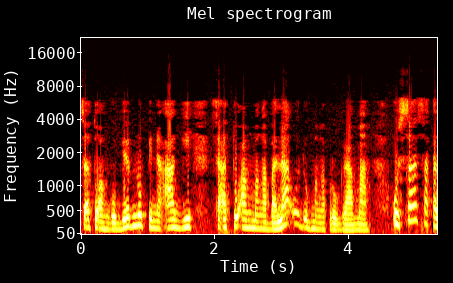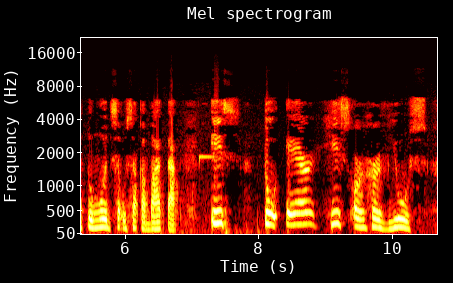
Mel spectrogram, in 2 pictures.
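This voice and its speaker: Husky-voiced woman lawyer explaining patiently. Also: deep voice, dull audio. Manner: patient, explanatory, tags points with "no?" and "okay?". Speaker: lawyer giving legal advice on radio. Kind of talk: radio legal advice, answering a listener's letter.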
